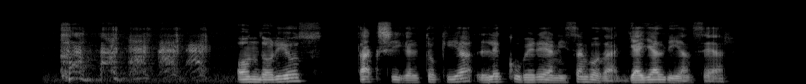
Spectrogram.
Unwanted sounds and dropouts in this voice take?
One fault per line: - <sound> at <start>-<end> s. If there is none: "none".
- laugh at 0.6-2.1 s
